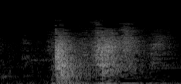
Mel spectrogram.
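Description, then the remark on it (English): A chair is lifted and set down: a sharp wooden knock followed by a longer scraping thud, then a softer bump as it settles. No one speaks. “So here's the chair.”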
